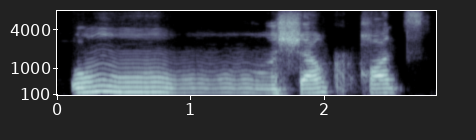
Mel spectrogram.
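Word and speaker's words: شقت: Nah, qafnya juga ditebalkan. Syaqqat. Taknya karena dia adalah tak sukun, di akhirnya itu ada hamesnya. Ketika tak ada hamesnya, maka dia bersifat ada sedikit sa kecil, tapi minimal kita yang mendengar, maksimal orang mendengar. Tapi sedang-sedanglah kita maupun orang juga mendengar. Syaqqat. Ya, jangan syaqqat. Nah, tidak ada hamesnya.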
